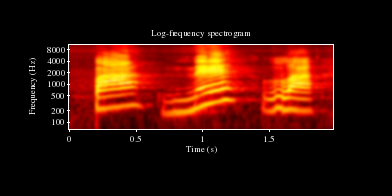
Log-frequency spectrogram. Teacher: então o né é a sílaba tônica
